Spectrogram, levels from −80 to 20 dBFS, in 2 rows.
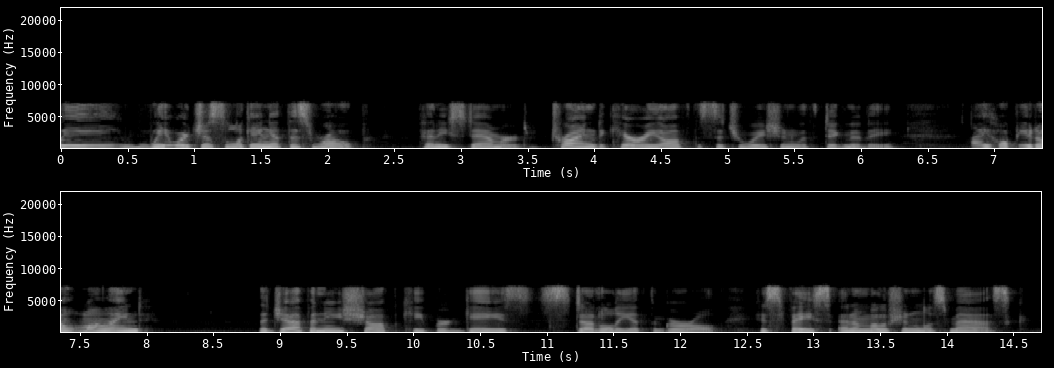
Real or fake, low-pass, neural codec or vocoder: real; 7.2 kHz; none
